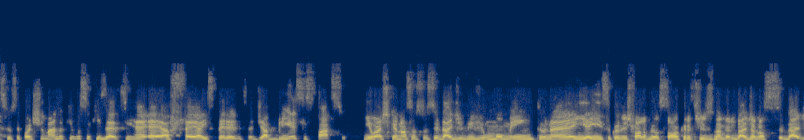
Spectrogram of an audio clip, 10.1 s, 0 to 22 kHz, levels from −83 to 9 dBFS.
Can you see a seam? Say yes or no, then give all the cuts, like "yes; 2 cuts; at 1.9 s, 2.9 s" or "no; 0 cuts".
no; 0 cuts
